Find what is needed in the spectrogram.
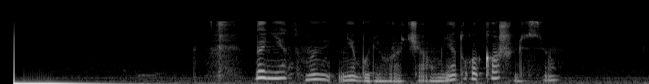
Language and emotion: Russian, sad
